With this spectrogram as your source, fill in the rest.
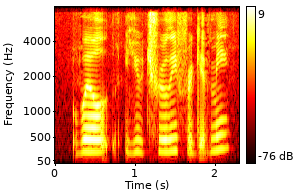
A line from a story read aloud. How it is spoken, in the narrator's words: I said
